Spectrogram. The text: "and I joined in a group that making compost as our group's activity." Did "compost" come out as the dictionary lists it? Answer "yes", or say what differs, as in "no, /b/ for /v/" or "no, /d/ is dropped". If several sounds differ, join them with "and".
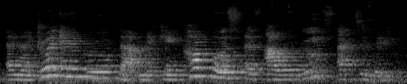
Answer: no, /t/ is dropped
